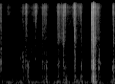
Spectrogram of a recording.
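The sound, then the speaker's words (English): A deck of tarot cards being shuffled in a car, a series of soft papery riffles and flicks ending in a louder, sharper snap as the deck comes together. “I've been practicing shuffling though.”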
